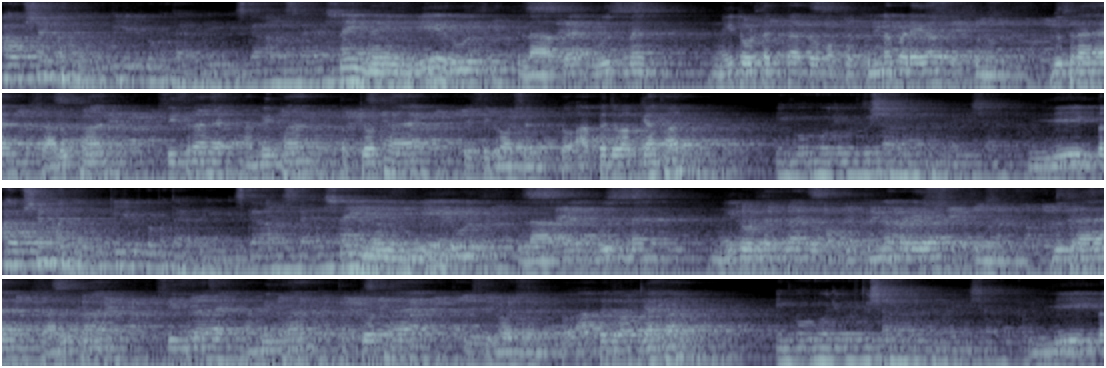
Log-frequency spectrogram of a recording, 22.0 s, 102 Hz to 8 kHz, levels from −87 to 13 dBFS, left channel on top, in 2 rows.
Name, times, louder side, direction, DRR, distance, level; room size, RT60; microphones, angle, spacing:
voice 1, 0.0-4.1 17.3-17.8 18.7-21.5, equal, 60° right, -4 dB, 1.6 m, -30 dB
sound 1, 2.5-16.2, equal, 85° right, 2.2 m, -37 dB
voice 2, 3.4-6.5 7.1-10.0 10.5-12.1 12.7-15.3 15.6-17.8 21.3-22.0, left 2 dB, 75° left, -1 dB, 0.7 m, -25 dB
12.0 x 5.6 x 4.9 m, 2.9 s
head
